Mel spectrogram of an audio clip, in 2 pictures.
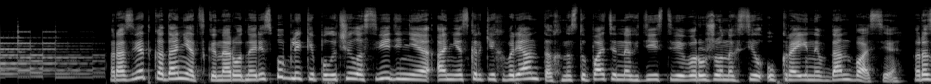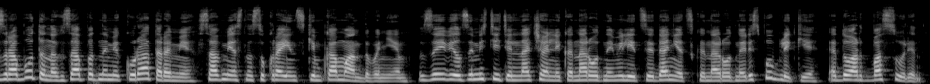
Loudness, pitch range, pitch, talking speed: -20 LUFS, 200-230 Hz, 210 Hz, 105 wpm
